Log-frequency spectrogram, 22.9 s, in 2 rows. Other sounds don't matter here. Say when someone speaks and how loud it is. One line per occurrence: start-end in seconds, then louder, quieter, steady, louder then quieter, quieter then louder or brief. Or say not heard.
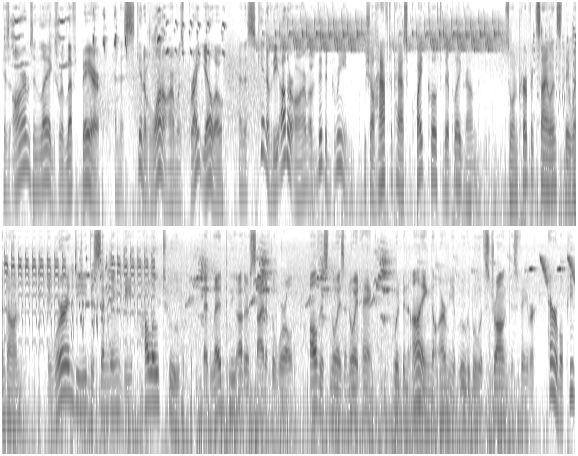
0.0-22.9 steady.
